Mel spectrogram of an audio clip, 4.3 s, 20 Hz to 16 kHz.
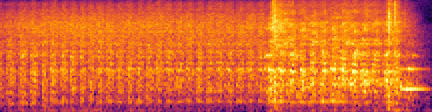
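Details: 2015 Ram 1500 EcoDiesel (deleted) with a crank-no-start after a 1,000 km trip; the dealer had already replaced the high-pressure fuel pump. The starter cranks steadily for about four seconds outdoors, but the engine never catches.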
